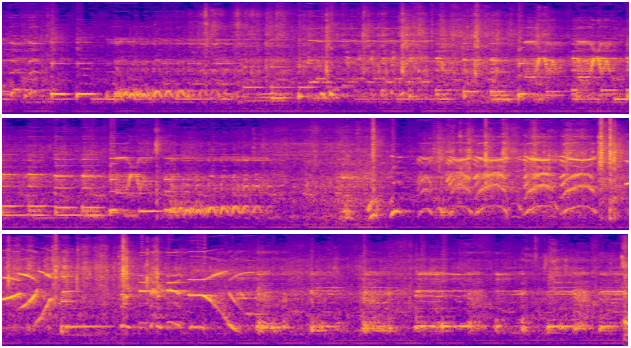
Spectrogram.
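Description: Battery-powered dancing monkey toy playing its built-in electronic tune, a beeping melody, with a run of quick sweeping chirp effects in the middle.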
